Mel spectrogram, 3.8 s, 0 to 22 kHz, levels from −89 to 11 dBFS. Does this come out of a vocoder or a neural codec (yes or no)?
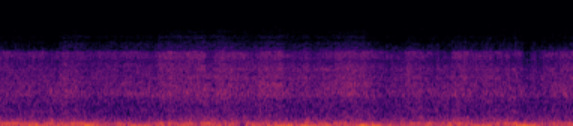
no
